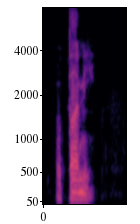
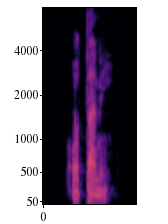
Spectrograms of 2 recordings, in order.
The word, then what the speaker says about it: Otani: En japonés todos los acentos son llanos. – ¿Y cómo se pronuncia acento llano? – Otani. – ¿Y sin acento? – Otani. – Muchas gracias. – Es que no hay acentos.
